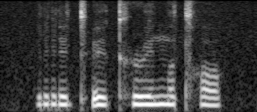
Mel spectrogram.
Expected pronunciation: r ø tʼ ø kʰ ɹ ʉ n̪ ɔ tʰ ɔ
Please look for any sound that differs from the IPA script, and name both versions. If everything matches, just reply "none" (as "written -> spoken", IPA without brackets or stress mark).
ʉ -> ø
